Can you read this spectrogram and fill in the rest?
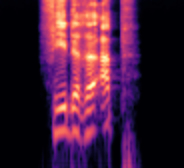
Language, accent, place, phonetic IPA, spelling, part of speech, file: German, Germany, Berlin, [ˌfeːdəʁə ˈap], federe ab, verb, De-federe ab.ogg
- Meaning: inflection of abfedern: 1. first-person singular present 2. first/third-person singular subjunctive I 3. singular imperative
